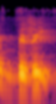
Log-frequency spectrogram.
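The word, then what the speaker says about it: busy: बट लेकिन, यू की आवाज बहुत रेयर लेकिन ई के अंदर भी यूज होती है, जैसे कि बिजी, BUB और SY, बिजी।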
